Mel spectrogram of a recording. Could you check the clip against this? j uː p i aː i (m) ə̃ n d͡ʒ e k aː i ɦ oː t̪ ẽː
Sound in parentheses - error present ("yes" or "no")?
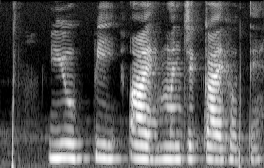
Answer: no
